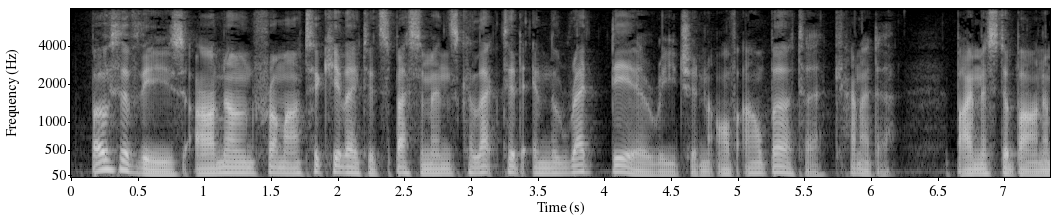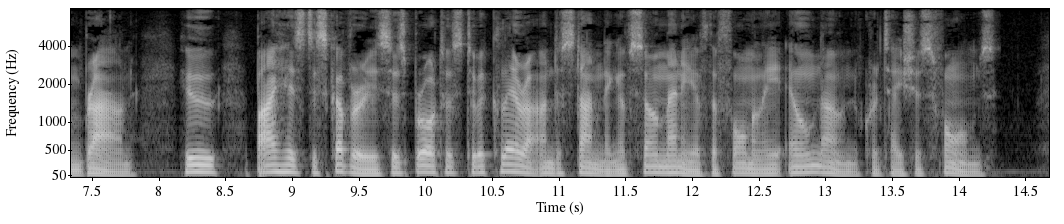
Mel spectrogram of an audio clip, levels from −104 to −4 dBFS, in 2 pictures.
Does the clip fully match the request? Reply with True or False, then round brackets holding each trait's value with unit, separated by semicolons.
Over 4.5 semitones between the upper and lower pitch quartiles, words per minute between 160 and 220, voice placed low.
True (5.1 semitones; 180 wpm; 90 Hz)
